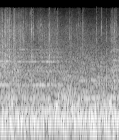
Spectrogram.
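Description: Background music playing over the low rolling rattle of a wire shopping cart being pushed.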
